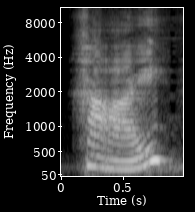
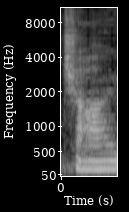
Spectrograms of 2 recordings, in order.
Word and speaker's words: chi: hi it's spelled c-h-i and you're supposed to pronounce it hi okay but you can pronounce it chai or however you want to you just need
